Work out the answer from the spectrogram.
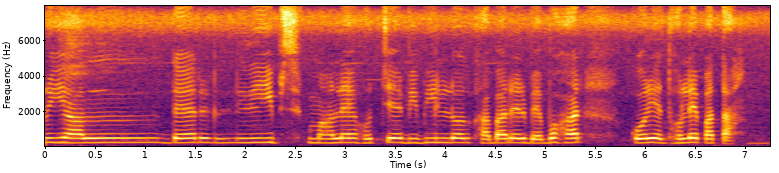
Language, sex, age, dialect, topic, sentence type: Bengali, female, 25-30, Jharkhandi, agriculture, statement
